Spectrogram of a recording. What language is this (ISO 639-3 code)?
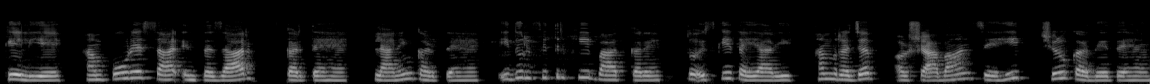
urd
